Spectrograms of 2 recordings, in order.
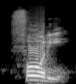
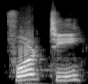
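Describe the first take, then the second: First: Forty said like foridy, t tapped; relaxed American forty, t flapped. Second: Forty with a crisp t sound; careful American Forty, t clearly said. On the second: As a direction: say Forty with the t fully pronounced. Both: Shown as a demonstration. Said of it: "or you can say forty".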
